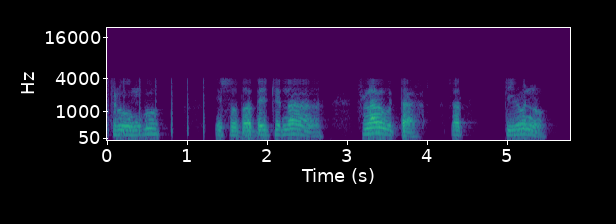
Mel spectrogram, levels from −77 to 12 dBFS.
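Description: It's a speech clip. From 0.01 to 1.21 s there's a train of clicks, a regular ticking at about 5 per second, roughly seven pops poking a little above the speech, likely interference or a faulty connection. Throughout, it's heavily damaged by what is likely Opus compression. Nothing comes through above 4.1 kHz, and the grainy, rough texture points to a very low bitrate, around 8 kbps.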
